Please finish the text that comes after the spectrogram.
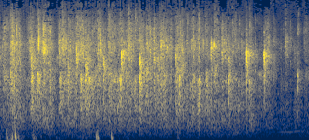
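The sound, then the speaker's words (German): A crowd applauds for God, a dense wash of many hands clapping at once, sustained evenly for several seconds with no talking. “Magst du Gott vielleicht einfach mal einen Applaus geben?”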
